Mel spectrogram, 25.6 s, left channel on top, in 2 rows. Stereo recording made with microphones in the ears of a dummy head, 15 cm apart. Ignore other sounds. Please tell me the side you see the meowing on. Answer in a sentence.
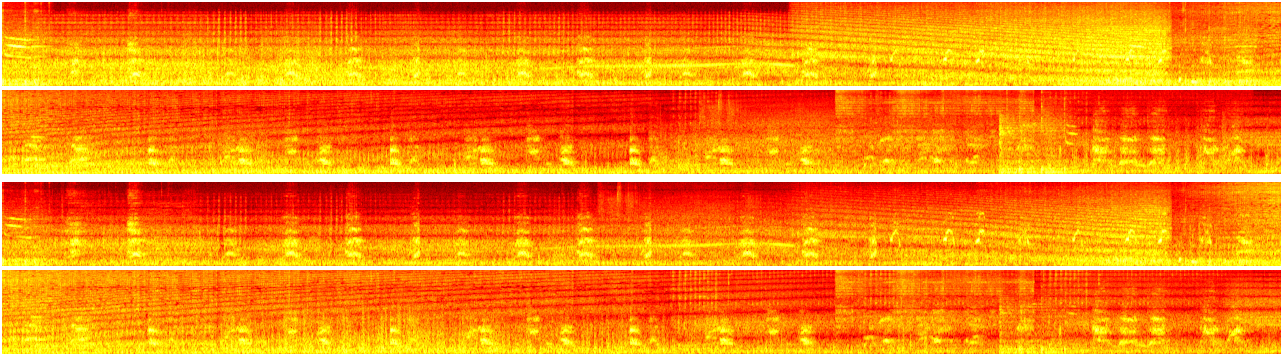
You can hear the meowing on the left.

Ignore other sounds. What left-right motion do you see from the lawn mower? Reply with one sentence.
You can hear the lawn mower move to the right.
